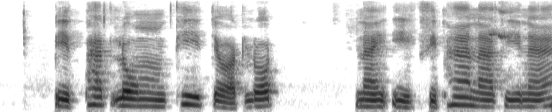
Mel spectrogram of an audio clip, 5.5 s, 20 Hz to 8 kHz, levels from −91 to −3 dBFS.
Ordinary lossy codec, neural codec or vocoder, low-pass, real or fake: none; none; none; real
